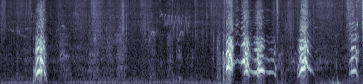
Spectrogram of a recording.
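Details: Jessie, a dog, barking at a horse: a single sharp bark, then after a pause a quick burst of three yips and another bark, fairly high-pitched and tonal, with quiet background in between.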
